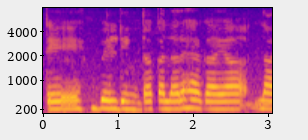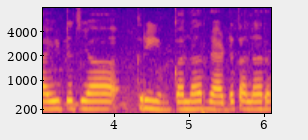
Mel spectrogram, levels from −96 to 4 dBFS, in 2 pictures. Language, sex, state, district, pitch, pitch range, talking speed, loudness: Punjabi, female, Punjab, Kapurthala, 210 Hz, 205-220 Hz, 120 wpm, -13 LUFS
